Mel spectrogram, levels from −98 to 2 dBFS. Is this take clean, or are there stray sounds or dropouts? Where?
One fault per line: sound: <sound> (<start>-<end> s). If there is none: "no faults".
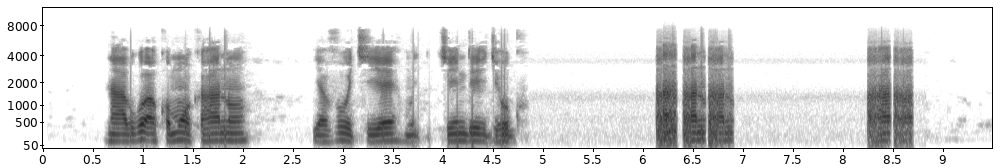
sound: laugh (6.1-6.9 s)
sound: laugh (8.2-8.7 s)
